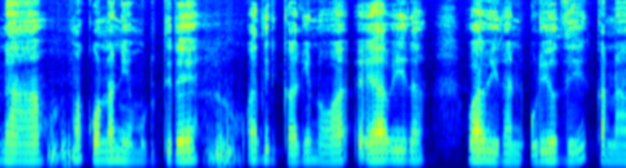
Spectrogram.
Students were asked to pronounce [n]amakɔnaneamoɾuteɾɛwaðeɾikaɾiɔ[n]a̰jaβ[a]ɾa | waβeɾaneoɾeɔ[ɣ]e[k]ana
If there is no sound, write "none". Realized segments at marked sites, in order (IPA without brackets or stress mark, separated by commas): n, n, e, ð, k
